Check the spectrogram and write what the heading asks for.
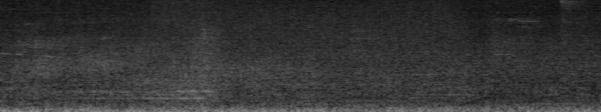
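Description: Deep, steady low rumble of a sci-fi spaceship engine ambience, with a soft hiss swelling and fading in the first two seconds.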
